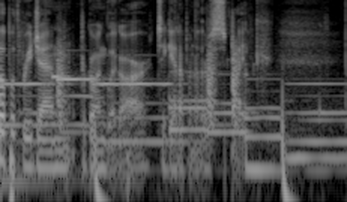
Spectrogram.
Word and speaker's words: Gligar: Gligar? That's not how you pronounce it. Gligar, and we get Spike number 3.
